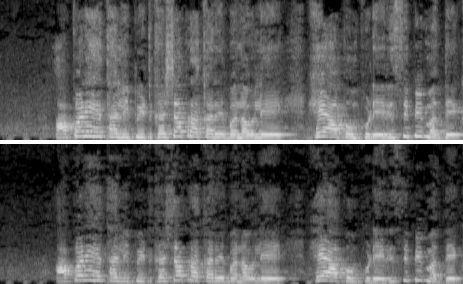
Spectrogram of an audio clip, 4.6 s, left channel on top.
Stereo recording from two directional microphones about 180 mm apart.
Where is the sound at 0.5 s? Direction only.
65° left (ahead or behind).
